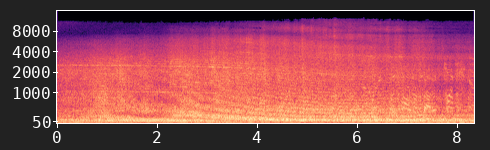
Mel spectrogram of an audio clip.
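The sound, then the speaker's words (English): A steady, loud airplane engine drone fills the whole stretch, a deep continuous rumble with a faint high whine on top. “Take a plane from Sydney to London and you'll be in transit for around 24 to 26 hours.”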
